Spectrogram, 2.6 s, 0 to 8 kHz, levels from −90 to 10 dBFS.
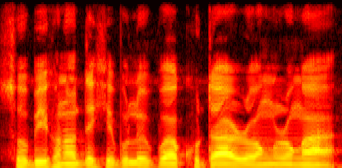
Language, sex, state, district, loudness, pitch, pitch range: Assamese, male, Assam, Hailakandi, -17 LUFS, 125 Hz, 125-130 Hz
